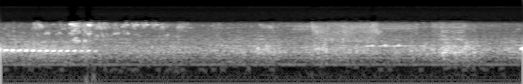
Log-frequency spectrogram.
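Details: A coucal at Djuma gives a quick run of about seven low, hollow hoots in the opening second, followed by faint, higher background birdsong and hiss.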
